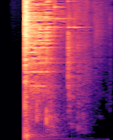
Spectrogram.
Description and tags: The unmistakable sound of a plate breaking on concrete
concrete, breaking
